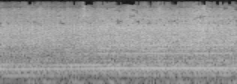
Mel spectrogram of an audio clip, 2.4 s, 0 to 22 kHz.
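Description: Porsche engine in the Need for Speed 2015 racing game, a steady loud droning rev with sustained tonal whine throughout, no talk over it.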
